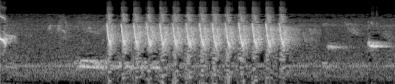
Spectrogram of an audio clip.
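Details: Bar-winged prinia in vigorous song, giving a fast rattling burst of high, evenly spaced notes lasting almost two seconds. Softer chirps come before and after it over a low background hum.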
